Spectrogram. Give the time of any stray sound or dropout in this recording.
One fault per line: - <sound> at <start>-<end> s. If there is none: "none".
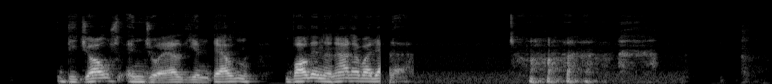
- dropout at 3.8-3.9 s
- laugh at 5.1-6.6 s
